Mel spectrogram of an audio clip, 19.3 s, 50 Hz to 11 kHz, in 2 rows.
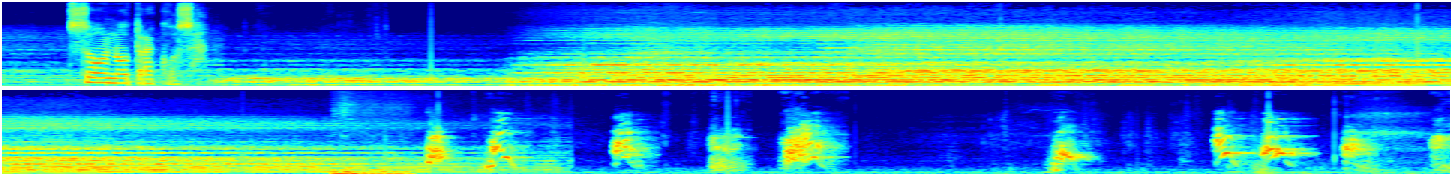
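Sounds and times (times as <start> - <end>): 
speech: 0.4 - 1.7
steady humming tone: 1.4 - 13.5
dog barking: 12.5 - 14.0, 14.8 - 15.3, 16.6 - 17.0, 17.7 - 18.8.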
